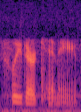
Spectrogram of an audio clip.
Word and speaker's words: Sleater-Kinney: Okay, all right, but officially, and in fact, people in the South often say Sleater-Kinney, so either one is actually correct.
